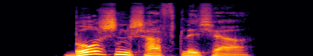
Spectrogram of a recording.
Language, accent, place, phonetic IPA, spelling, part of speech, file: German, Germany, Berlin, [ˈbʊʁʃn̩ʃaftlɪçɐ], burschenschaftlicher, adjective, De-burschenschaftlicher.ogg
- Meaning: 1. comparative degree of burschenschaftlich 2. inflection of burschenschaftlich: strong/mixed nominative masculine singular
